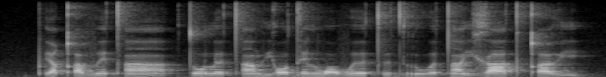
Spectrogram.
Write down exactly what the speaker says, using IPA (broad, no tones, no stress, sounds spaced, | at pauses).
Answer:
pʼ e qʼ ɘ v e tʼ ã | t o l ɘ tʼ ã v j ɔ d e l β ɔ β ɘ tʼ ɨ d r u ə̯ t ã j ɣ a t qʼ ɘ j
